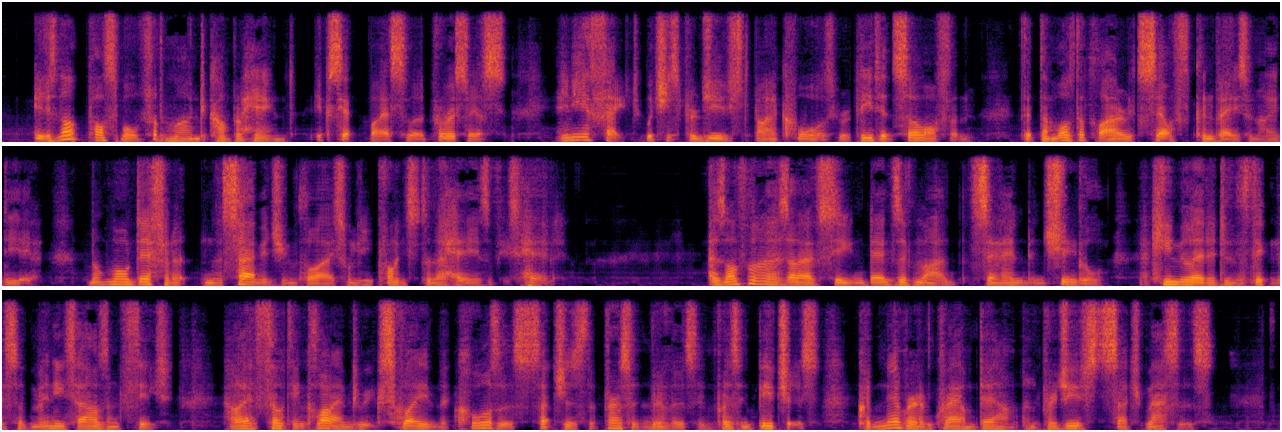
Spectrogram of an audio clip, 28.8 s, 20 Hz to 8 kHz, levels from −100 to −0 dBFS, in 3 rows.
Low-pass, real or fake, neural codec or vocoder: 7.2 kHz; fake; codec, 16 kHz in and 24 kHz out, 0.6 kbps, FireRedTTS-2 codec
